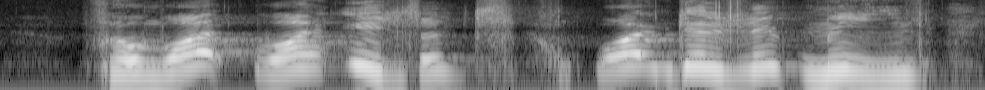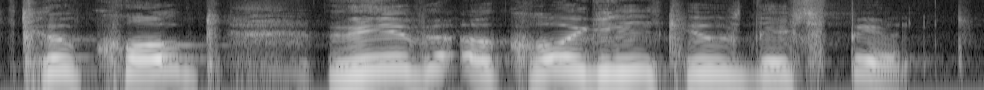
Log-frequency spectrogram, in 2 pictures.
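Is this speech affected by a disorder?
Yes: cerebral palsy.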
